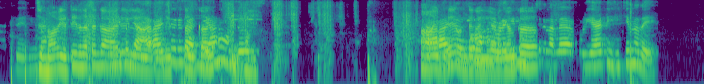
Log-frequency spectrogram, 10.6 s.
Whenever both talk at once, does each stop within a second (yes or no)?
no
